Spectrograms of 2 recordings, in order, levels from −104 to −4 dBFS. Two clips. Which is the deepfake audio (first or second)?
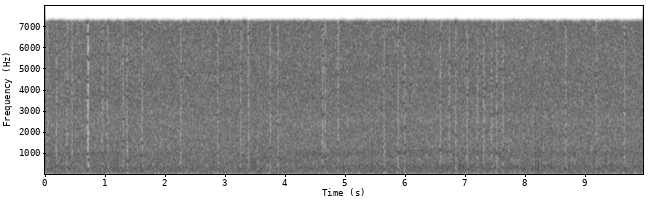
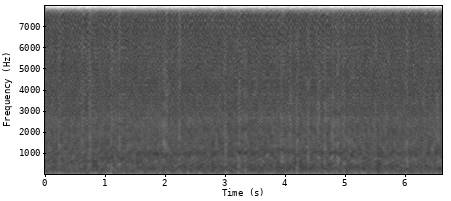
second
